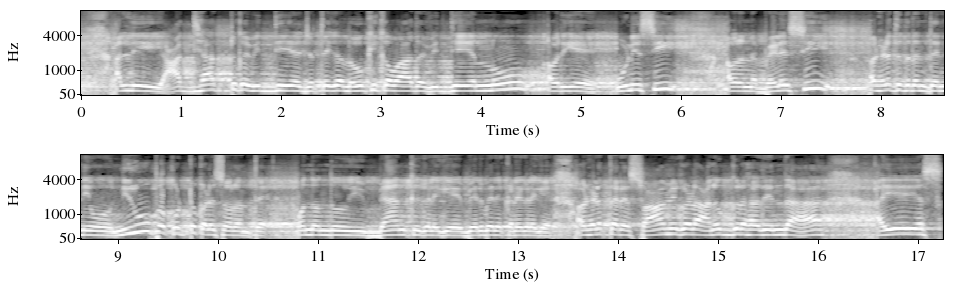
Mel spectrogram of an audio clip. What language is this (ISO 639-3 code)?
kan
